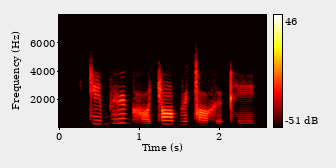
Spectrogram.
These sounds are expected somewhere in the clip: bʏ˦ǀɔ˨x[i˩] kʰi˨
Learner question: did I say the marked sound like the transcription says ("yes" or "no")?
no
